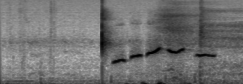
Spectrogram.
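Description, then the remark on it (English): A sharp click, then someone whistles the old Android text message jingle, imitating the phone tone in a quick run of five or six bright, rising and falling notes, fairly loud, with no talking. “That was the old text message sound for Androids.”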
